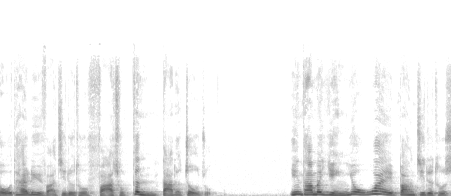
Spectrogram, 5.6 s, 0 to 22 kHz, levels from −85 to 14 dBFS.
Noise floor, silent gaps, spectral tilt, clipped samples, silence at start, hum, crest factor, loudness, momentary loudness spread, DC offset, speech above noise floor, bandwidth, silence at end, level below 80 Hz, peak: -66 dBFS; none; -8 dB/octave; under 0.1%; 0 s; none; 18 dB; -27 LUFS; 9 LU; under 0.1%; 40 dB; 15.5 kHz; 0 s; -68 dBFS; -8 dBFS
